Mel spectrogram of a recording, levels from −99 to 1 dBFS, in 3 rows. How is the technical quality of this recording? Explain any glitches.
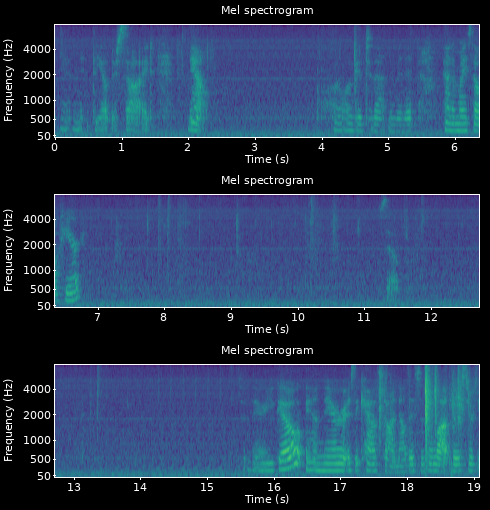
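The recording has some clear playback faults on top of a call-style channel. It's band-limited with nothing above 8 kHz and has the usual coding noise, which fits a wideband codec like G.722.

System hang loops, 2.97 to 3.90 s and again 14.37 to 15.30 s: the system froze while the hardware kept replaying its ring buffer. You hear one 185.76 ms chunk repeat five times, a stutter at 5.38 Hz, which points to an 8192-sample buffer.

Skip ahead at 5.82 s: something like a second of audio got dropped, probably by an overflowing jitter buffer, while later audio was already queued. Playback just jumps forward, with the two sides butted together and essentially no gap.

Jitter buffer speed-up, 5.96 to 7.40 s at 111% and 7.82 to 8.26 s at 113%: right after that jump, the receiver was still holding too much audio, so it trimmed tiny pitch-period slices, roughly 150 ms and 70 ms in total. 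The pitch stays put, but the sound feels rushed.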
